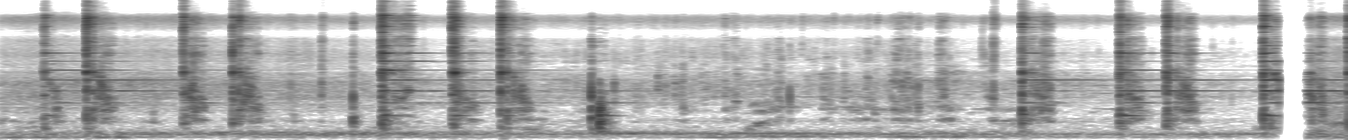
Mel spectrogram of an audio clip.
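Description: Dried fish paste with green chilli, ginger and garlic is stirred together with eggplant in a pan, giving irregular metallic clinks and scrapes of a spoon against the pan, close and moderately loud, with no talking.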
